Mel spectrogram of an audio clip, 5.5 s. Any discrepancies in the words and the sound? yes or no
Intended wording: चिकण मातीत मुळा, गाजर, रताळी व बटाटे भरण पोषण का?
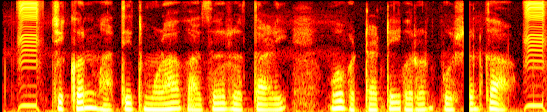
yes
